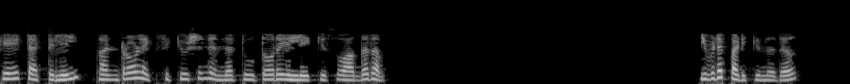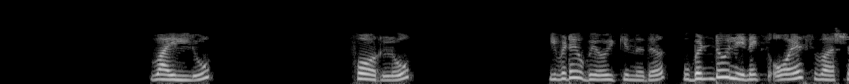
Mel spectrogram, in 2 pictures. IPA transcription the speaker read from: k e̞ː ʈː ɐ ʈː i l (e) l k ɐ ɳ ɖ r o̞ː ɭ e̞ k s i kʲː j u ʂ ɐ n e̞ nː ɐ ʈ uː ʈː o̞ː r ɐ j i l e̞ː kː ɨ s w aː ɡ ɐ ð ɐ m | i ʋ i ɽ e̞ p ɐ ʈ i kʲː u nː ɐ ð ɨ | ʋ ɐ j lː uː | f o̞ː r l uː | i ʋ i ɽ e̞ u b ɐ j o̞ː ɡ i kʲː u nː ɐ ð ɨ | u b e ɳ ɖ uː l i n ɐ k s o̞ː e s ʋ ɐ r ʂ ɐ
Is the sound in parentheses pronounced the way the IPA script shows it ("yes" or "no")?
no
